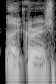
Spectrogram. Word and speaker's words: licorice: Like is black or the liquor licorice black? Sorry, I have to say it correctly.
